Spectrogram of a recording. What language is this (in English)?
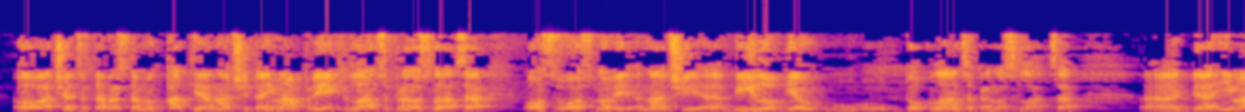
Croatian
